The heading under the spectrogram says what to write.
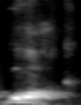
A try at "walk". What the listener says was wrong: Now you're doing a little bit of the L. So it's not walk, it's just walk. A lot of students pronounce the L a little bit. A lot of students pronounce the L, but the L is not necessary. It's just walk. It rhymes with sock under your shoe here, okay?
